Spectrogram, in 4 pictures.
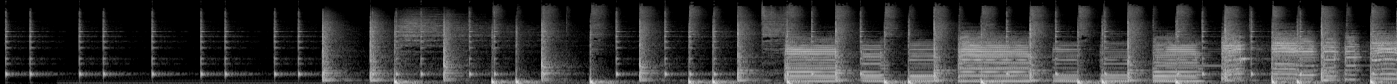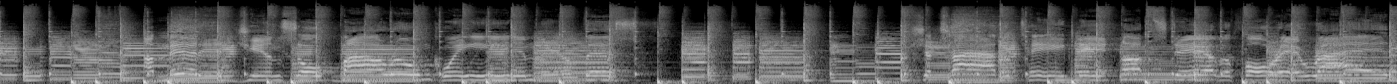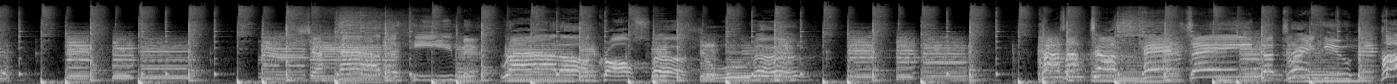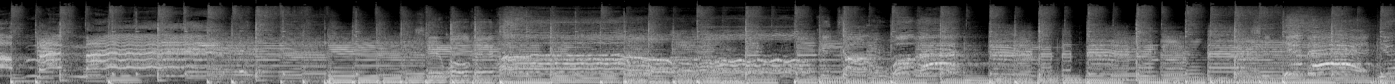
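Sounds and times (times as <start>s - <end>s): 
classic rock cover band playing: 3.2s - 55.8s.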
